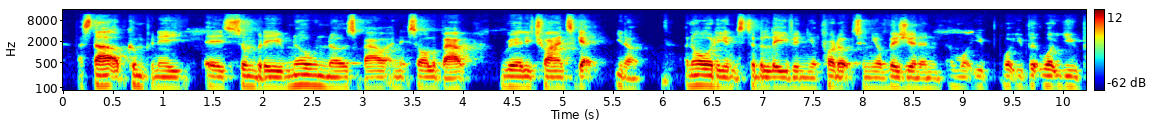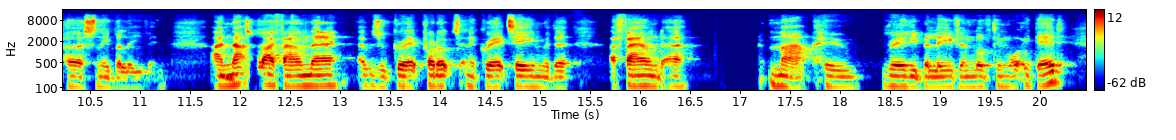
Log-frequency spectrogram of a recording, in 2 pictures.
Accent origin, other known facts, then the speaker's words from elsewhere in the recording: Leeds, Yorkshire and the Humber, United Kingdom; I grew up in Leeds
